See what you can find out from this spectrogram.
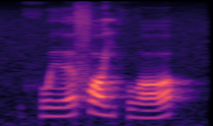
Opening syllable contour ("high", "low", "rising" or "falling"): rising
